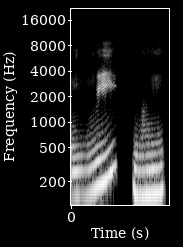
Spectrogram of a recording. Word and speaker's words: reveal: When E and A come together, you can make many different sounds. However, in this one, we hear E, and the A is silent. So we hear reveal, reveal. The word is reveal.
